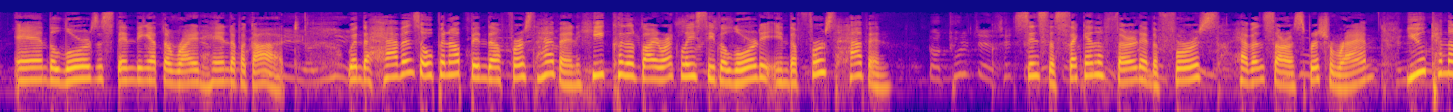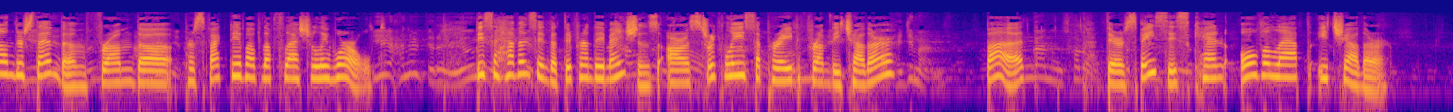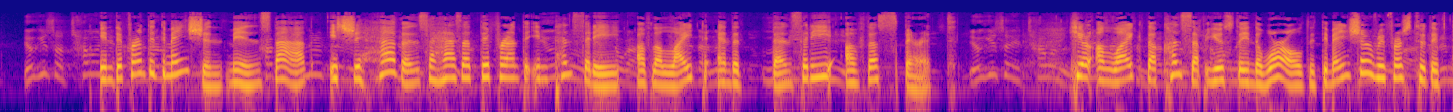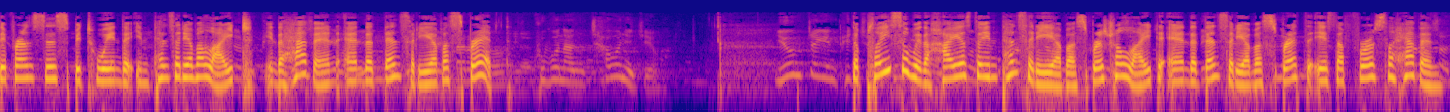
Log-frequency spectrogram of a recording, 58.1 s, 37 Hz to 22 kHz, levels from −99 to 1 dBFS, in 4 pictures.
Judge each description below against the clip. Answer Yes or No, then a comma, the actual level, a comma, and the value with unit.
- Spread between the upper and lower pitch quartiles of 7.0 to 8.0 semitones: No, wide, 5.4 semitones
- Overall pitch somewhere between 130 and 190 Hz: No, high, 245 Hz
